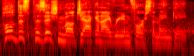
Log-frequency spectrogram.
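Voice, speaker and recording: A woman acts a brisk battlemage commander in a fantasy game. Her delivery is stern and clipped, full of authority, with noticeable ambience behind it. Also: on the low side, expressive, noisy background, natural voice. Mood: terse, skeptical. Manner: terse, commanding. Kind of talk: video game acting.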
